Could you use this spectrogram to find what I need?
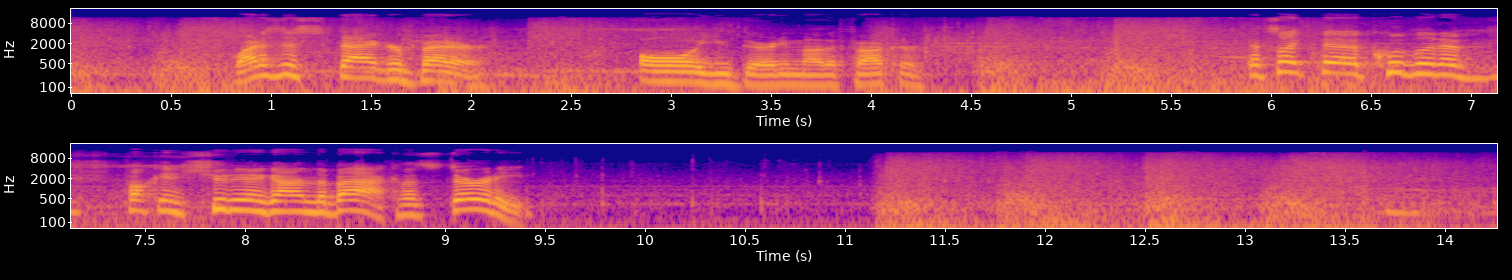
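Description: A blade slashes and strikes flesh with wet thuds.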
